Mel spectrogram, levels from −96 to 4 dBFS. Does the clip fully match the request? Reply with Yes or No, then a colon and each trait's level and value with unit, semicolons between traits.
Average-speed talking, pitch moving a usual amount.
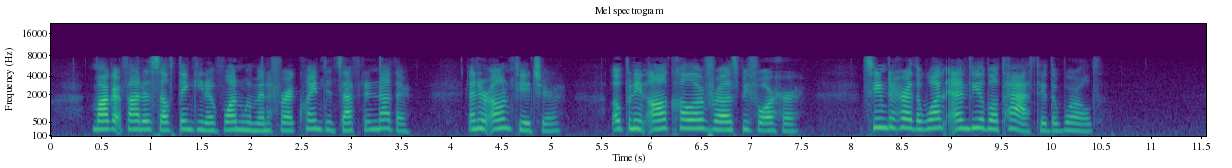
Yes: average, 170 wpm; average, 3.3 semitones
